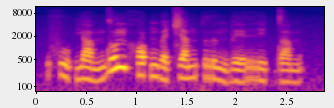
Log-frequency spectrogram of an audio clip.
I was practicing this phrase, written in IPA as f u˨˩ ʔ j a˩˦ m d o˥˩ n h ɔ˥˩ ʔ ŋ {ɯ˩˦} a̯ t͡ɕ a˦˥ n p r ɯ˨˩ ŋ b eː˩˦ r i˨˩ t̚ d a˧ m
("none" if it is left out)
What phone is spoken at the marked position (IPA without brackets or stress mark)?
ɯ˩˦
